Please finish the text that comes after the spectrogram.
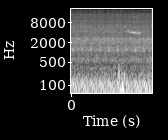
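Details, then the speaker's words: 2006 GMC Duramax LBZ diesel with bad fuel and a failed injector: after knocking and heavy black smoke, one injector is unplugged, leaving a deep, steady idle rumble with no sharp knock and the smoke gone, running on seven cylinders. "but you got an injector unplugged so going and we got rid of all the smoke so now go to the [Music] mechanic"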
